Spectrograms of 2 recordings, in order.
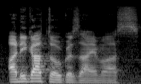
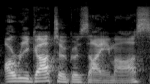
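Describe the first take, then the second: First: The r is a light, L-like tongue sound. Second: The r is a hard American-style r. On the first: The speaker calls it right. "and it's arigato gozaimasu" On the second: The speaker calls it wrong. "They'll be like arigato gozaimasu"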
